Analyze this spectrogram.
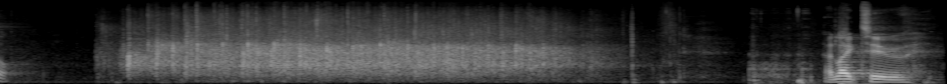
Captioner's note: applause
